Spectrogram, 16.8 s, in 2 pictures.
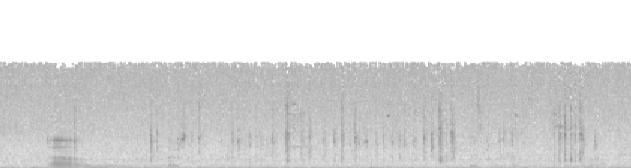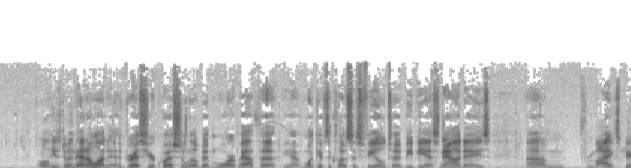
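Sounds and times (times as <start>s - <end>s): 
computer keyboard typing a message on a BBS message board: 2.0s - 9.8s
speech: 9.0s - 16.8s.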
